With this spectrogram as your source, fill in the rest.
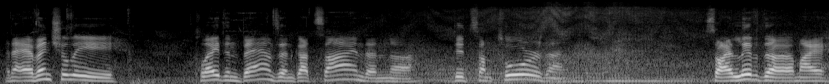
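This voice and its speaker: A middle-aged man with a high voice, born in Turkey and raised in Switzerland, tells personal travel stories against a noisy background. A vlogger, musician, and traveler, he speaks unscripted and casually, halting and rambling with thoughts that trail off.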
